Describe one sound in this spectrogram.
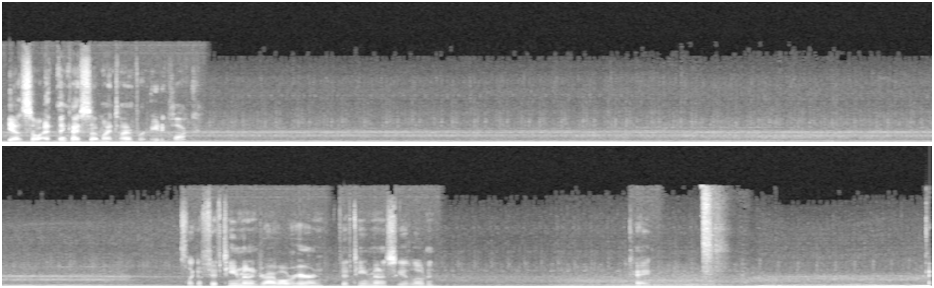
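A truck engine rumbles with a low, steady drone.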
